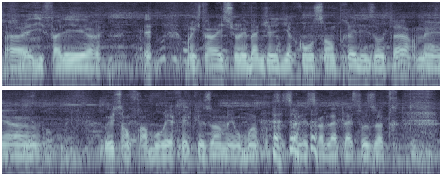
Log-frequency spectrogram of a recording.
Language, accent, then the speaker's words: French; South-West France, France; quand on vient du Sud-Ouest, c'est une région très demandée.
